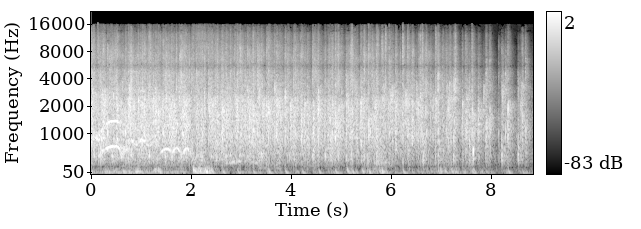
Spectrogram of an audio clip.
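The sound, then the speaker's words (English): Sustained, dense applause from a crowd, many hands clapping in a steady roar with a few faint cheers early on, tapering slightly at the very end. “A big round of applause.”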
